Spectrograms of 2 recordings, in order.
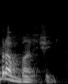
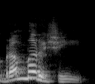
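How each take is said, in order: First: The two vowels merge into one syllable. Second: Both vowels are kept, with no merging. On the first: The vowel sandhi is applied. "if you do not have a Prakriti Bhava" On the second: The vowel sandhi is blocked. "when there is a Prakriti Bhava"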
